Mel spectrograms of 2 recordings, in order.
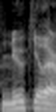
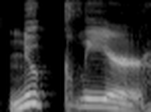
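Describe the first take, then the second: First: The word is not said like 'new clear'. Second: The word is said like 'new clear'. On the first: The speaker calls it wrong. "Do not say nuclear. Oh gosh" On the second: The speaker calls it right. "it's new and it's clear. Nuclear"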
